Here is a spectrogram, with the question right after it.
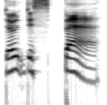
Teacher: Despair and interestingly the PE actually sounds more like bear because after a s we don't aspirate the P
